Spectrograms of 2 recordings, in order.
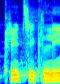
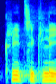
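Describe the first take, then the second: The two takes are said the same way.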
